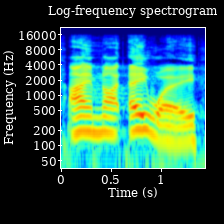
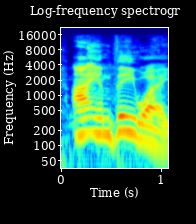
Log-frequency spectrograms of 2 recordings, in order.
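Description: First: I am not A way, with "a" stressed; stress on the article. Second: I am THE way, with "the" stressed; stress on the article. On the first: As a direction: lean on "a" in "not a way". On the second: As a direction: lean on "the" in "the way". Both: Shown as a demonstration. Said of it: "Definite article".

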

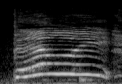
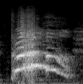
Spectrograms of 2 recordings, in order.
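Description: First: Said in the usual way. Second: High shouted correction; shouting. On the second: Acted. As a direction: yell the name back. Arguing over the name.

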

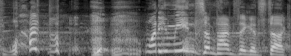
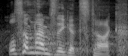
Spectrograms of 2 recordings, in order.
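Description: First: High-pitched, alarmed disbelief; acted outraged astonishment; incredulous dad. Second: Lightly acted offhand explanation; matter-of-fact, as if no concern; casual lifeguard. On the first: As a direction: throw it back in mock panic. Alarmed father challenges the lifeguard. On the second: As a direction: imitate an unbothered lifeguard. Lifeguard shrugs off stuck child.

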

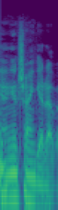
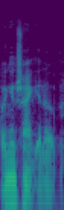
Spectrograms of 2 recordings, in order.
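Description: First: Said in the usual way. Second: Strained, much softer and lower; straining while pushing up from the chair; getting up from chair. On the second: Real, not acted.

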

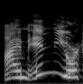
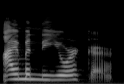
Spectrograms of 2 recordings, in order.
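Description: First: "I'm in New York" lifted high; contrastive stress. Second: "I'm a New Yorker" dropped softer; contrasting take. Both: Shown as a demonstration. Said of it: "is different than".

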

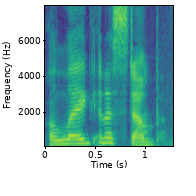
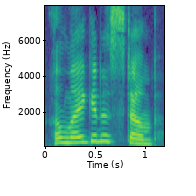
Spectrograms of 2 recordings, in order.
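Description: First: Said in the usual way. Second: Lines piped much higher, like a parrot; chirpy bird voice. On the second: A narrator's reading. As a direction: mimic it like a little bird chirping. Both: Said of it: "Dick imitated him in a few little chirps".

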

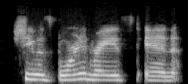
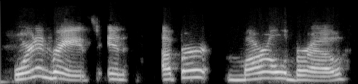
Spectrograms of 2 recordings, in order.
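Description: First: Said in the usual way. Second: Careful Maryland accent. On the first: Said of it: "I cannot say this with my Maryland accent". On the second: Shown as a demonstration. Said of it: "Let me give it my best shot".

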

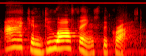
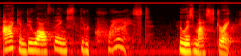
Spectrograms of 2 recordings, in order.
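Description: First: All appuyé, phrase lente; stress on all. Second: I chuchoté et montant, who is my strength appuyé; stress on who is my strength. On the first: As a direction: ralentis et pose le mot all. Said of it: "we're putting the emphasis on". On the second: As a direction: souffle le début, puis pèse sur who is my strength. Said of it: "God is wanting us to put the emphasis on". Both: Shown as a demonstration.

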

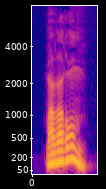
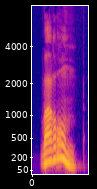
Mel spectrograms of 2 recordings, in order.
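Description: First: Higher-pitched exclaimed question; exclaiming. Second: Higher-pitched retort of a question; mocking echo. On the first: Nephew protesting his uncle's refusal, exclaiming. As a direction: cry it out in mild dismay. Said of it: "riep Fred uit". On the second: Scrooge echoing his nephew's question, mildly mocking. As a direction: throw the question straight back. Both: A narrator's reading.

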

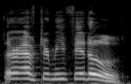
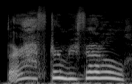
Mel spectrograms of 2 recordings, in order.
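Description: First: Put-on high old coot voice; old prospector. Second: Put-on very high cranky old coot; old prospector. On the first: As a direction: whine like a grizzled miner. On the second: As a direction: squeak it like a wild old miner. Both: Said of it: "Just an old prospector shaking a stick".

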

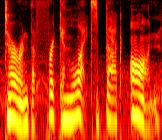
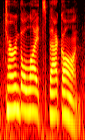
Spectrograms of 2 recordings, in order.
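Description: First: Grind out every word; growled. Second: Higher, sharp angry order; angry demand. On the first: Hobbs repeating his demand to Lucas, growling. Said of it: "Hobbs growled". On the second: Hobbs yelling at the rebels' car, angry. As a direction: bark it at the car. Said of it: "Hobbs's angry voice". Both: Acted.

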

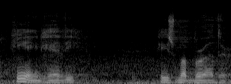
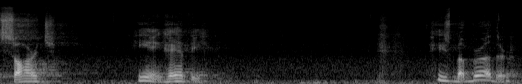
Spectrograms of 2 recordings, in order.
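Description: First: Quiet, tender retelling of the line; preacher softly repeats the boy's words; soft tender echo. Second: Put-on high, raised young soldier's cry; young private yells back to his sergeant; boy yelling back. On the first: Acted. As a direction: let it land gently, almost hushed. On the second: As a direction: shout it back, full of conviction. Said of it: "the boy yelled back".

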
